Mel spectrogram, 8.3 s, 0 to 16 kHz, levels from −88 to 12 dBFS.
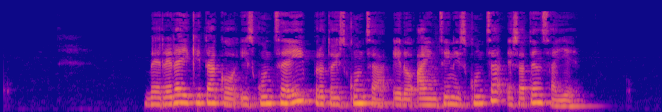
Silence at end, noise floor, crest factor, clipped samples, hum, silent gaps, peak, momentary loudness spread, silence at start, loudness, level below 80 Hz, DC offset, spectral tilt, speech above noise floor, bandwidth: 0.9 s; -75 dBFS; 16 dB; under 0.1%; none; none; -8 dBFS; 8 LU; 1.8 s; -22 LUFS; -62 dBFS; under 0.1%; -5 dB/octave; 53 dB; 11.5 kHz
